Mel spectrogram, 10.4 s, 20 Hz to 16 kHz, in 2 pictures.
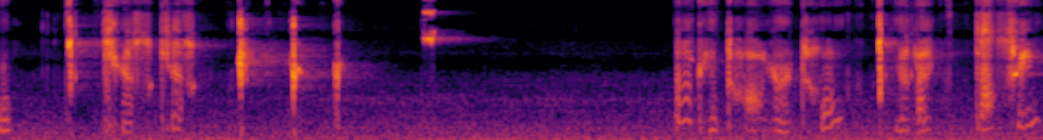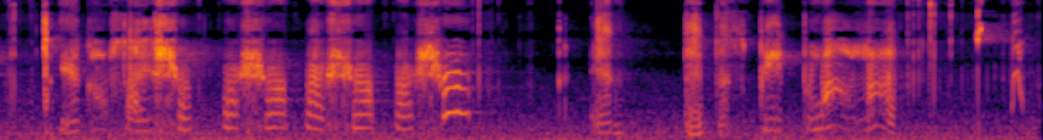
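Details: Kosmos, an 8-month-old male budgerigar that talks in English, chatters in rapid, high, buzzy mimicked speech broken by sharp chirps.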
